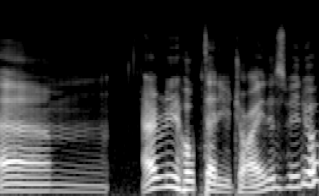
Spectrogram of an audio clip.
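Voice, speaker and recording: The speech comes at a moderate pace with ordinary pitch variation and a dry, close sound with no echo. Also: man. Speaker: software developer. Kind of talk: tutorial. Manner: halting, with repetitions.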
